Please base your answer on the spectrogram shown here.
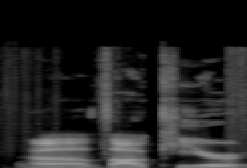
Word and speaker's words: Valkyr: Valkyrie, yes, I said it right.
